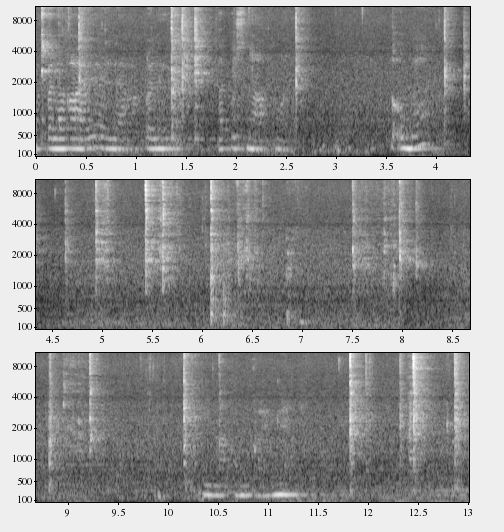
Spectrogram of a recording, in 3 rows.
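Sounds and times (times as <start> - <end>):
cutlery clinking on plates: 4.1 - 9.4, 11.8 - 13.0.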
